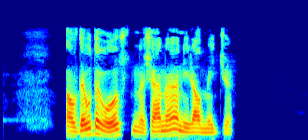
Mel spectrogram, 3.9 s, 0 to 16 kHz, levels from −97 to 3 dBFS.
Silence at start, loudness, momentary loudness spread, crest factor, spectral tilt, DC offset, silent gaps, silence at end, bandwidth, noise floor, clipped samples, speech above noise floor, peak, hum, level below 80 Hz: 0.85 s; -17 LUFS; 12 LU; 18 dB; -5 dB/octave; under 0.1%; none; 0.95 s; 7.8 kHz; under -90 dBFS; under 0.1%; over 74 dB; -2 dBFS; none; -62 dBFS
